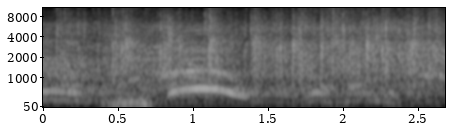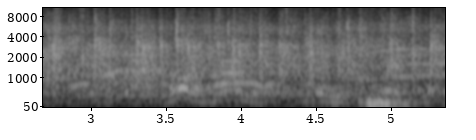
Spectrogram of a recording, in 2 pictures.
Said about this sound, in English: I know you don't do it like that, but clap a minute. Just sometime, take them hands and clap them.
